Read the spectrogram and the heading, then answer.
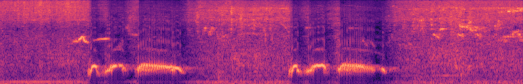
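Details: Spotted dove call played as a hunting lure: two short hooked coos followed by a longer drawn-out falling coo, given twice, low and mellow, with a steady low hum and faint chirps of small birds behind.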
